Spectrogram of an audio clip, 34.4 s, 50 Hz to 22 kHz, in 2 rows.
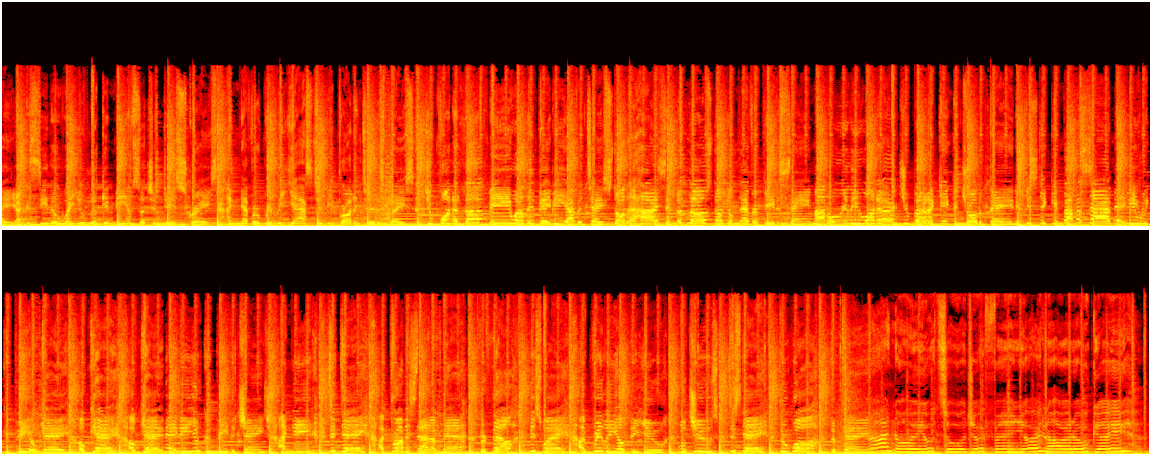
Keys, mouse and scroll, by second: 0.1 scroll down 1, 0.9-1.4 scroll down 1, 1.4-1.8 scroll down 1, 1.8-2.2 scroll up 1, 2.2 click, 4.1 click, 4.9 F4, 6.4 F9, 7.2 click, 8.7 double click, 9.3 ctrl+click, 10.2 double click, 10.5 click, 11.9 ctrl+click, 12.5 click, 12.7 double click, 14.0 click, 14.2 double click, 14.7 click, 15.6 click, 16.5 F9, 19.2 ctrl+o, 20.4 scroll down 1, 21.8-22.3 scroll up 1, 22.8 scroll up 1, 23.8-24.3 scroll down 1, 25.2 click, 26.3 click, 27.2 F4, 27.3 click, 28.7 ctrl+click, 29.5 click, 29.7 double click, 31.3 click, 31.8 scroll up 1, 32.2 ctrl+click, 33.6 scroll down 1, 33.8 click.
